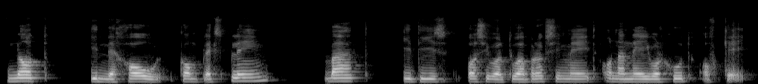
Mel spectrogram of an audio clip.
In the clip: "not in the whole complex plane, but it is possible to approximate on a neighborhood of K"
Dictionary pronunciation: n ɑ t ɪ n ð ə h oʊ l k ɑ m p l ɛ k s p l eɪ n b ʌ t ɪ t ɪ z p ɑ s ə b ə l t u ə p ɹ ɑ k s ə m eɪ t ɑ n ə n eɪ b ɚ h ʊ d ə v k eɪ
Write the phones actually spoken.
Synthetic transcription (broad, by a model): n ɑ t ɪ n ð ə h oʊ l k ɑ m p l ɛ k s p l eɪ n b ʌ t ɪ t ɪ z p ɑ s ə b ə l t u ə p ɹ ɑ k s ə m eɪ t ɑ n ə n eɪ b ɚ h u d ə f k eɪ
